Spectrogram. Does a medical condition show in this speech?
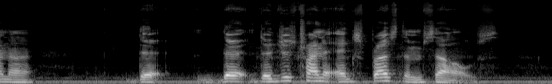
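Yes: cerebral palsy; talks very well.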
